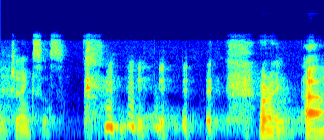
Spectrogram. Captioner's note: group laughing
